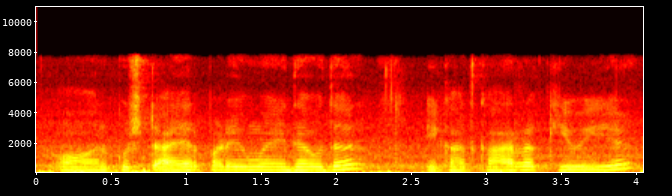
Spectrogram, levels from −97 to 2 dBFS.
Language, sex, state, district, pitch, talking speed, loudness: Hindi, female, Uttar Pradesh, Gorakhpur, 220 Hz, 190 wpm, -19 LUFS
